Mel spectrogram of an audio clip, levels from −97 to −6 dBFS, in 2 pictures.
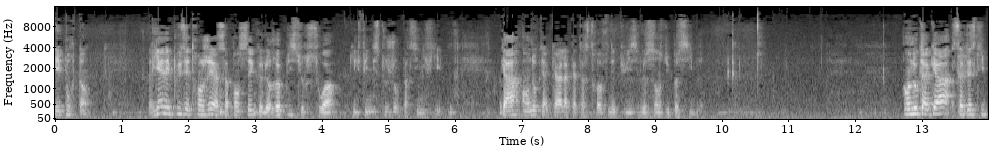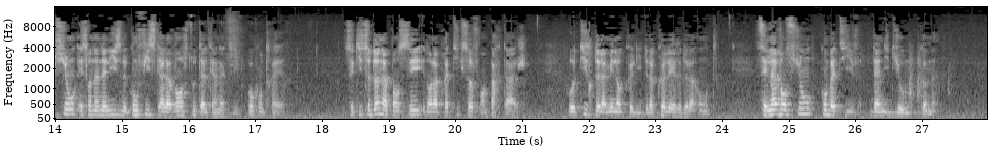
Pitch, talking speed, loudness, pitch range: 140 Hz, 165 wpm, -23 LUFS, 120-160 Hz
